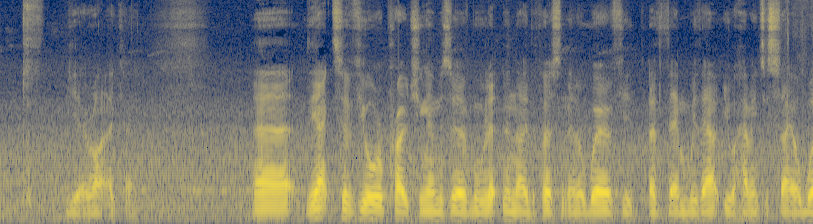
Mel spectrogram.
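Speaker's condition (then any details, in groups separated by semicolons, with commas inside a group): No condition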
